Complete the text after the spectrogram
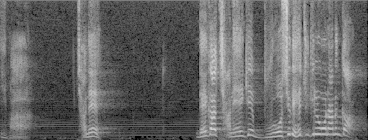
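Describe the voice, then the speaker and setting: A man voicing a calm, authoritative male teacher who speaks slowly and quietly, with long hall reverb. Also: breathy edge, full character voice. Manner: slow, low and calm.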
